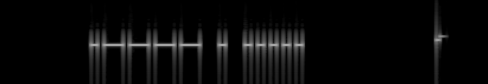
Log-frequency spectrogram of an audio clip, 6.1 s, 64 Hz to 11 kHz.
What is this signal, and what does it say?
Morse code, heard as a keyed tone, about 15 wpm, 700 Hz. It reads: 1E5
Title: Three Challenging Letter-Number Combinations 15wpm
